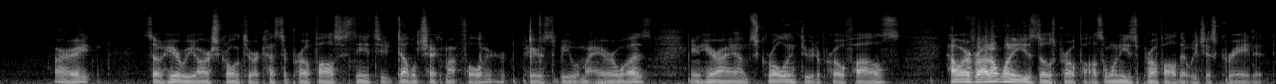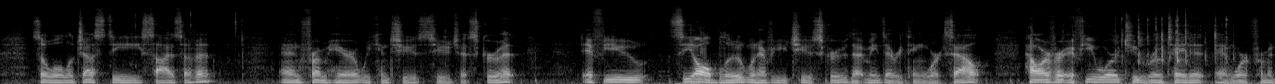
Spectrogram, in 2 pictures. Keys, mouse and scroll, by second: 5.3 p, 6.1-7.7 scroll up 8, 7.7-8.6 scroll down 6, 10.9 right click, 11.8 q, 12.3 click, 13.8 click, 14.1 middle click, 15.0 q, 17.1 click, 23.1 right click, 23.9-24.4 typing, 24.5 KP_Enter, 24.9 ctrl+a.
